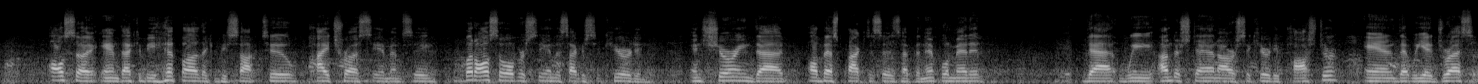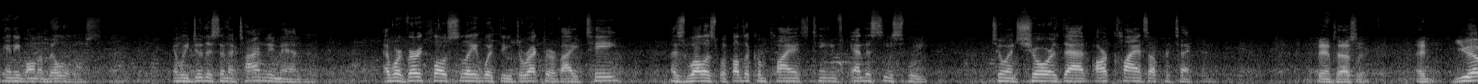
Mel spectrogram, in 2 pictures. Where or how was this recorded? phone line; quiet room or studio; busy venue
busy venue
